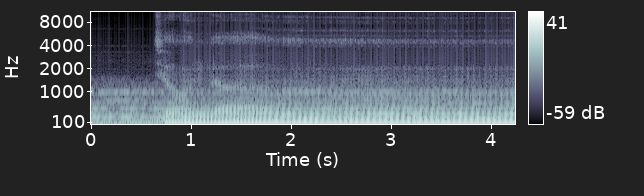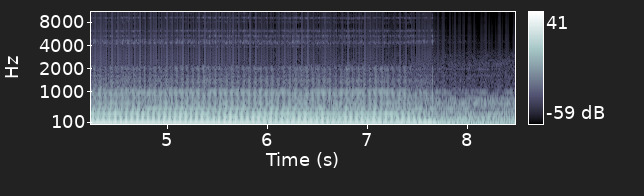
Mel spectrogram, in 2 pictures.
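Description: Ambient drone music. About a second in, a deep voice chants one long low note over it, the vowel shifting as it starts, and holds it for about seven seconds before it stops near the end.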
